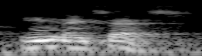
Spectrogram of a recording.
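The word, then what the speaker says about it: INXS: because in the label, in order for the folks in Argentina to pronounce it correctly, it said "Se pronuncia in exces" on the label, so they get it right.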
